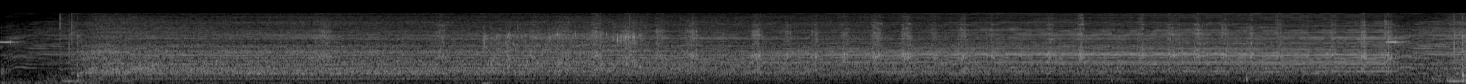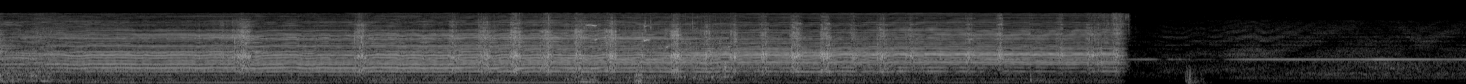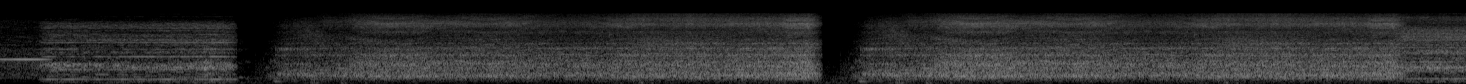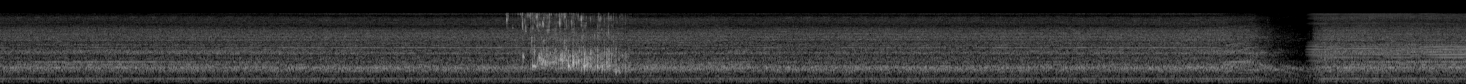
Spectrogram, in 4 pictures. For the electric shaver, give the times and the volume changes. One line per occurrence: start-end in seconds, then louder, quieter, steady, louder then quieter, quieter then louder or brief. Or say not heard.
0.0-25.9 louder
57.0-58.6 brief.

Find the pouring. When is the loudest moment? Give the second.
50 s.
